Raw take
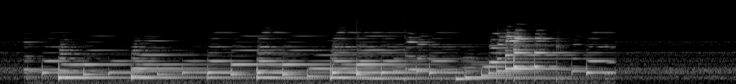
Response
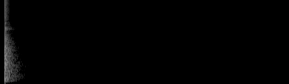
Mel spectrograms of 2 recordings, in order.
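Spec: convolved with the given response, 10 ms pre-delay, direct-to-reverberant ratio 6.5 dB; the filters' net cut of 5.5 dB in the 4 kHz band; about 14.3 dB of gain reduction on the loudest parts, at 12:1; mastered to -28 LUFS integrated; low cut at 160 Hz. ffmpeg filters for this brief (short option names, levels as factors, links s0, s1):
-filter_complex "[0:a]highpass=160,equalizer=f=4000:t=o:g=-8,acompressor=threshold=0.0447:ratio=12,asplit=2[s0][s1];[1:a]atrim=start_sample=2205,adelay=10[s2];[s1][s2]afir=irnorm=-1:irlink=0,volume=0.112[s3];[s0][s3]amix=inputs=2:normalize=0,volume=1.5"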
